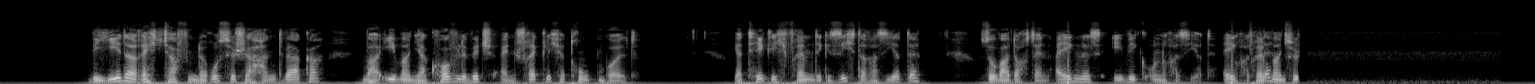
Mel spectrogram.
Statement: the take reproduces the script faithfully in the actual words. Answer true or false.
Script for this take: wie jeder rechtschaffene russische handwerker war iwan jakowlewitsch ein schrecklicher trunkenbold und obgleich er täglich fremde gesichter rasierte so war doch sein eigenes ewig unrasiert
false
